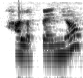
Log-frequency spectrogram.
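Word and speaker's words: jalapeño: Jalapeno, back up here with our dig, and it's the H sound.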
